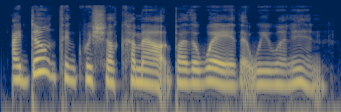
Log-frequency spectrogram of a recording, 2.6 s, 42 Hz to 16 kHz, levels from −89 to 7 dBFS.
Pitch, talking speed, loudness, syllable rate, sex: 210 Hz, 330 wpm, -20 LUFS, 5.9 syllables/s, female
